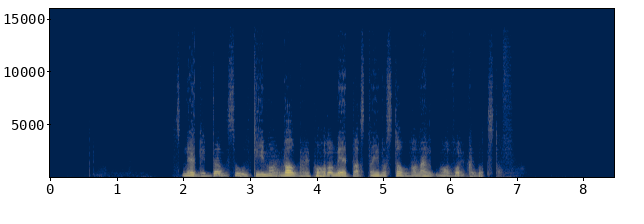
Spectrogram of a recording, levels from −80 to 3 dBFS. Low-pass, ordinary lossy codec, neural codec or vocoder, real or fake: 14.4 kHz; none; codec, 44.1 kHz, 0.9 kbps, DAC; fake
